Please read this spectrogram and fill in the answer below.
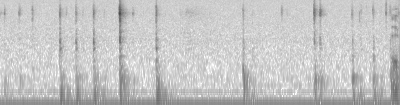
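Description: Typing on a computer keyboard: irregular keystrokes, with one sharper key strike about a second in.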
